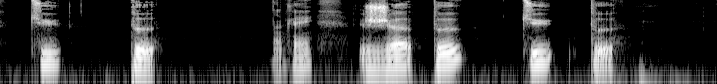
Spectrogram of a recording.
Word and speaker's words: peux: Final X not pronounced here, okay? So you've got X, but you don't pronounce it, so basically you get the sound peut, je peux, okay, so I can, je peux, okay. Then tu peux, same pronunciation and same spelling or writing, okay, P-E-U-X, okay, don't pronounce the final X.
